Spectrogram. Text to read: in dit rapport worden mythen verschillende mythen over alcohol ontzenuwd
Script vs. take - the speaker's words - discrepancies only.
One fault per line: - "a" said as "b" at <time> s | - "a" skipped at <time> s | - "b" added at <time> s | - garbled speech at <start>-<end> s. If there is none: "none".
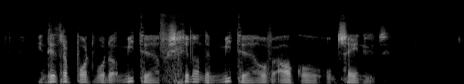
none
